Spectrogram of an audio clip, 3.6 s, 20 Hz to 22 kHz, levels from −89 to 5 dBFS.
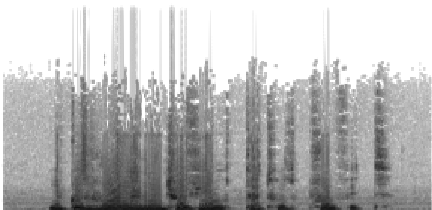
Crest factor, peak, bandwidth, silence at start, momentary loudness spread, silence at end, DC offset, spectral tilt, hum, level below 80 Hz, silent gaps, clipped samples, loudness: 8 dB; 0 dBFS; 14.5 kHz; 0.4 s; 9 LU; 0.35 s; under 0.1%; -5.5 dB/octave; none; -24 dBFS; none; 0.1%; -8 LUFS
